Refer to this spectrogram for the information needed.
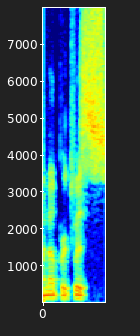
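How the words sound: The name is pronounced the German way. "German going on there"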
